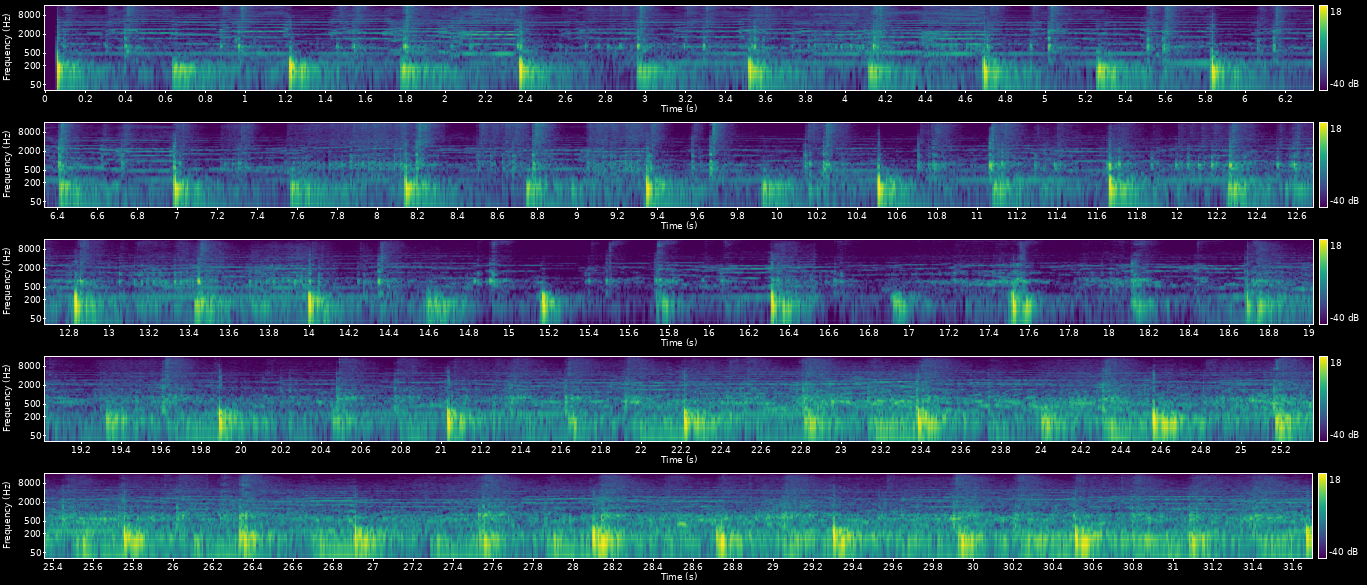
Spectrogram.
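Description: Marching pipe band: bagpipes playing a tune over their steady drones, with drums beating a regular marching time. The pipes' melody is clearest in the first few seconds, and the drum beat carries on throughout.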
